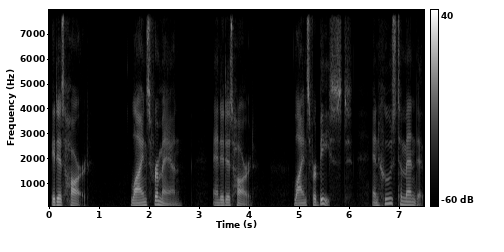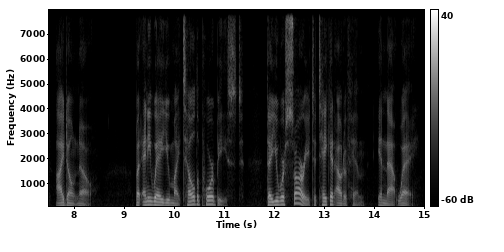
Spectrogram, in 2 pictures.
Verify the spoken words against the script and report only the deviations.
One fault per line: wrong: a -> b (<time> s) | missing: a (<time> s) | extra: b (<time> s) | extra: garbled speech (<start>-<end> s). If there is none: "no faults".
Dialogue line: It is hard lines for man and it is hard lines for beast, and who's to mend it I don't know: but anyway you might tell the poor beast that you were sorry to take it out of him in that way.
no faults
